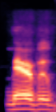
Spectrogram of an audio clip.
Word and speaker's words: Mirabeau: Mirabeau B.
